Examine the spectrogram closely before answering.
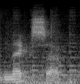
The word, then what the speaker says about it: Nexa: This theme and its character is called Nexa, which rhymes with hexa, which is Swedish for witch.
